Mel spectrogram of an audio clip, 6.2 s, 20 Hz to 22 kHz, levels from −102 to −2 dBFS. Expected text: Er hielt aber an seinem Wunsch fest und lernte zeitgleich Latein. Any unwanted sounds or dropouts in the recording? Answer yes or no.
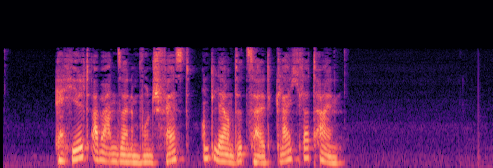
no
